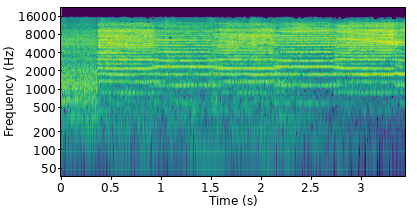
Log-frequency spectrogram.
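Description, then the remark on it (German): A fire engine siren as the Heringhausen and Stormbruch fire brigades in the municipality of Diemelsee are alerted on 25 July to a burning tree stump, blaring loudly and continuously, a steady, bright multi-toned wail with a low engine rumble underneath and no voices. “Es war kurz nach zwölf, als am 25. Juli die Feuerwehren Heringhausen und Stormbruch alarmiert wurden.”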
